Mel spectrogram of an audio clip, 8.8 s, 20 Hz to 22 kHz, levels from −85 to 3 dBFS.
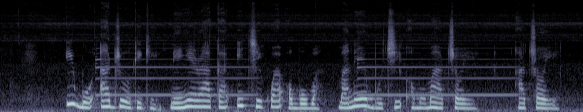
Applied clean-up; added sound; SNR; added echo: none; Fire + Wind instrument, woodwind instrument; 19 dB; none.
